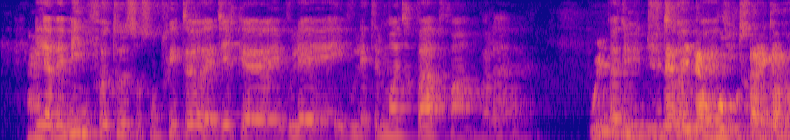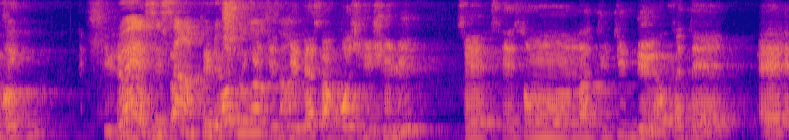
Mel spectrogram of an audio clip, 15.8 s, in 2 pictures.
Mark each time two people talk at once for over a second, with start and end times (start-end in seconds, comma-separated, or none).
6.1-8.1, 9.1-10.9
